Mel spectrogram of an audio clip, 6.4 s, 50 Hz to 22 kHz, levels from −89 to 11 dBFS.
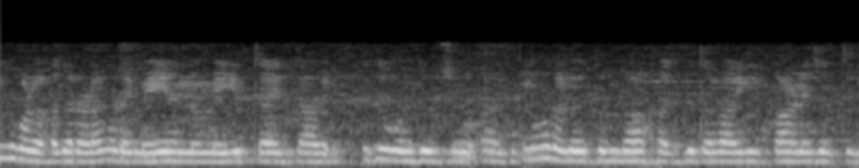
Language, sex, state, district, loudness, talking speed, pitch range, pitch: Kannada, female, Karnataka, Bellary, -13 LUFS, 120 wpm, 215-230 Hz, 220 Hz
